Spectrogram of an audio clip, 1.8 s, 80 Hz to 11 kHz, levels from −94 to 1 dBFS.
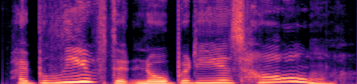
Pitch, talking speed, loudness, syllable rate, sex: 300 Hz, 200 wpm, -15 LUFS, 6.5 syllables/s, female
